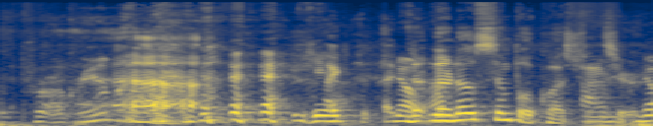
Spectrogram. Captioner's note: all laugh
